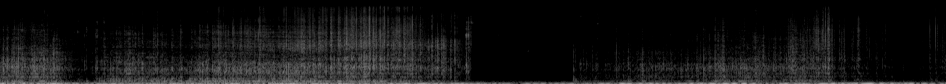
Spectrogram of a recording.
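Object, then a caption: Kinetic sand slab with metal spiked roller. A metal spiked pinwheel tool is rolled across the surface of a solid rectangular slab of pink kinetic sand on a table, pricking and scraping rows of holes. It makes a steady, gritty scratching and crackling with a low rumble underneath, breaking briefly into a quieter pause about halfway before the scraping resumes.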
